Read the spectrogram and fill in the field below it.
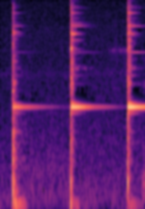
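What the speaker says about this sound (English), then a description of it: "I have to hammer it more evenly." Three spaced hammer blows on metal at a blacksmith's forge in Kingdom Come, each a sharp, close, ringing clang with a sustained metallic tone that decays before the next strike, at a slow uneven pace with no talking.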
